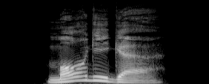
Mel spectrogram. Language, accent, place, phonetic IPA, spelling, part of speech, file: German, Germany, Berlin, [ˈmɔʁɡɪɡɐ], morgiger, adjective, De-morgiger.ogg
- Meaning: inflection of morgig: 1. strong/mixed nominative masculine singular 2. strong genitive/dative feminine singular 3. strong genitive plural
